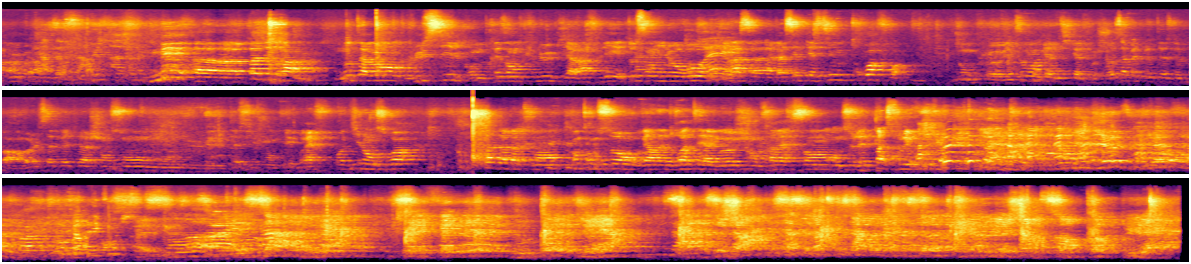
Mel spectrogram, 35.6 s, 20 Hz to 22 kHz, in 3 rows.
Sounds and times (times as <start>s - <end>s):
Speech: 0.0s - 21.5s, 22.4s - 26.4s.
